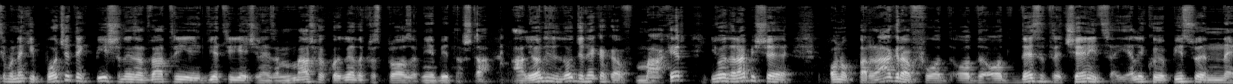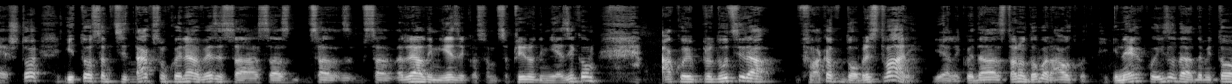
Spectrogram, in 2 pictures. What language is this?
Croatian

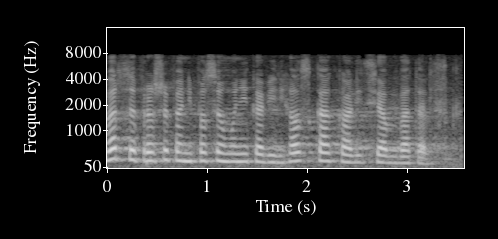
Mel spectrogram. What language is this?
Polish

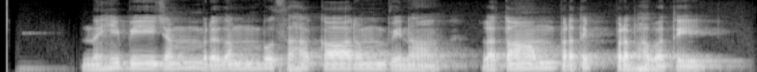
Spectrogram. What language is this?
Sanskrit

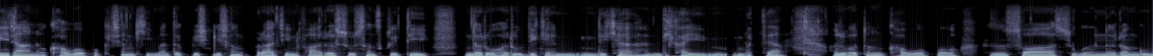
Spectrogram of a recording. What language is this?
Kinnauri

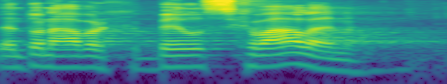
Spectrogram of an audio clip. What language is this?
Czech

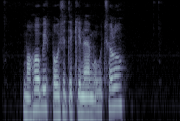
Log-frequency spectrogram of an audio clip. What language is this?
Czech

